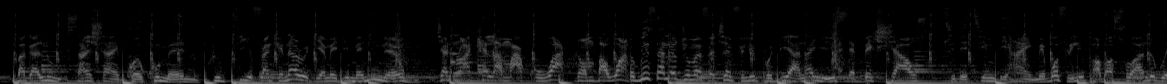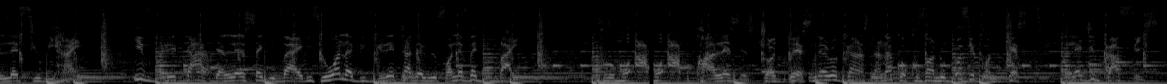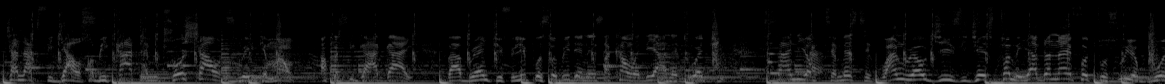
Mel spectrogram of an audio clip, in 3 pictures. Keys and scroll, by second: 31.6 ctrl+Delete.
